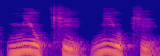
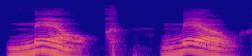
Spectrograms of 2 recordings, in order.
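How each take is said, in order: First: "milky" as Brazilian "miw-kee"; added final I. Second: "milk" as "mehlk", no final vowel. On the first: Teacher showing what you can't say, "milky" as "miw-kee". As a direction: say "milky" with I in both syllables. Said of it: "não pode ter um som de I no final". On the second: Teacher giving the corrected form, "milk" as "mehlk". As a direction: say "milk" with E, stopping on the K. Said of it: "este I tem som de E". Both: Shown as a demonstration.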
